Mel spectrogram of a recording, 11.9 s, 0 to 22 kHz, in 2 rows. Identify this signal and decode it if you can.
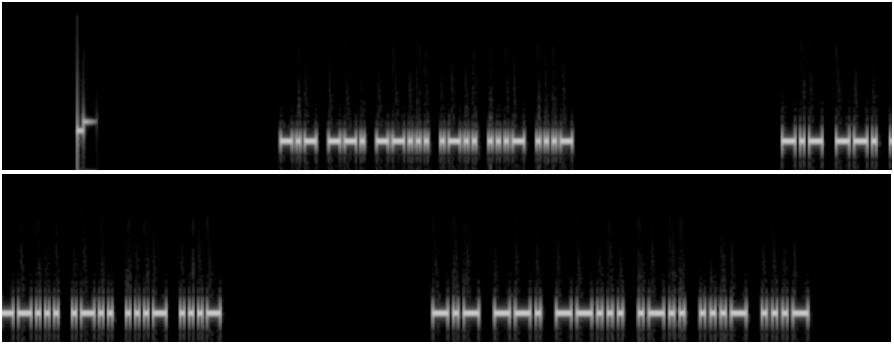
Morse code, heard as a keyed tone, about 38 wpm, 700 Hz. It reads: KG7LVV KG7LVV KG7LVV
